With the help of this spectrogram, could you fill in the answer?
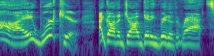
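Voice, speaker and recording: This female-sounding voice sits at a medium pitch. It is a put-on character voice. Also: moderate pace. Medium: video game. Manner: dim, literal.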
